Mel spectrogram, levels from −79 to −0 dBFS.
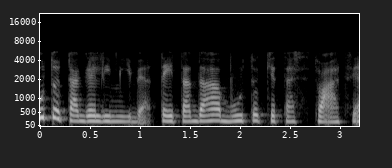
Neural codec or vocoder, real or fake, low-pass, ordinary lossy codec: none; real; 5.4 kHz; Opus, 32 kbps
